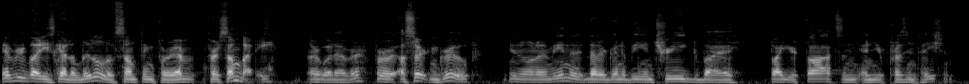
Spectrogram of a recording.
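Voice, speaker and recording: A man speaks very fast at a medium pitch, his intonation fairly even. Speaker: video blogger. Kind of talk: solo monologue. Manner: rambling, halting.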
